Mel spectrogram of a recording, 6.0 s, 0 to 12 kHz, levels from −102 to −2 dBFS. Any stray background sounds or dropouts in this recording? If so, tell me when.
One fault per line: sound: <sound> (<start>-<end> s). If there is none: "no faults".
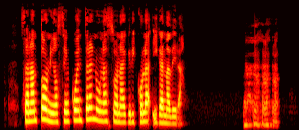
sound: laugh (4.9-5.6 s)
